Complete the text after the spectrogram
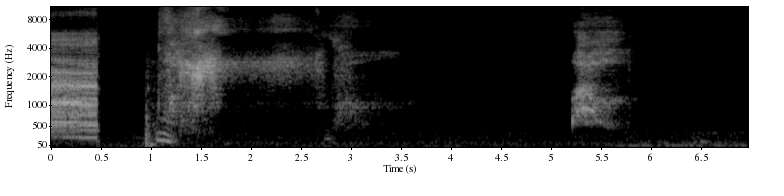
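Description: A young man groans and cries out in distress.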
